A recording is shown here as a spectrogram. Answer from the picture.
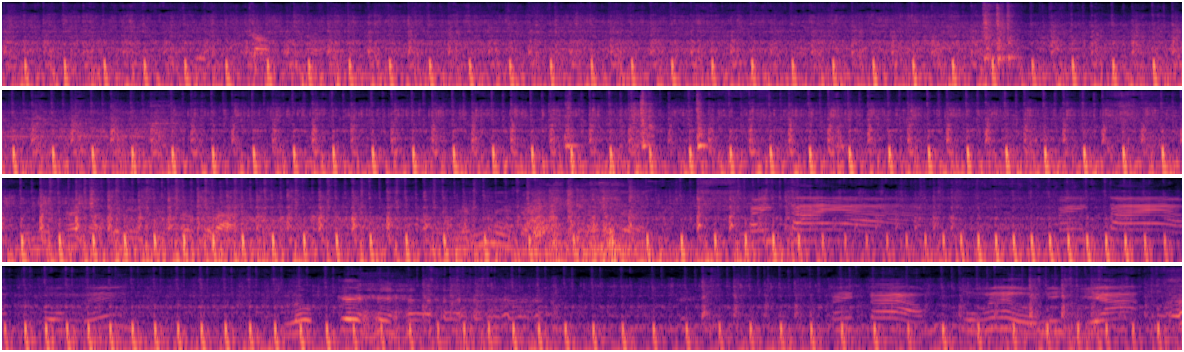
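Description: A công nông farm truck's single-cylinder diesel engine running at low speed, its firing beats coming evenly at roughly ten a second. It runs louder for a few seconds past the middle as the truck is driven, then settles back.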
